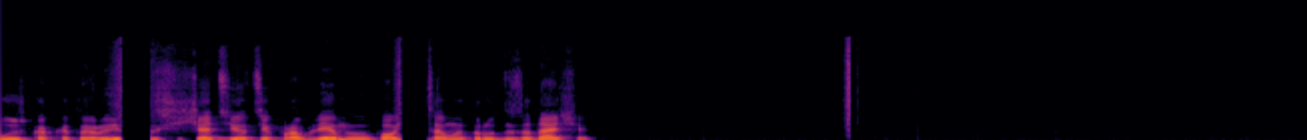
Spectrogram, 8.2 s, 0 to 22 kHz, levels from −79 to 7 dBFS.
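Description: At 0.66 s, after "как этот", there's a wireless microphone squelch dropout: the radio link fades, hiss rises, and the receiver mutes for 186 ms before "ее от всех проблем". It repeats at 2.44 s after "от всех проблем и" (176 ms), with a brief 50 ms hole at 5.26 s.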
